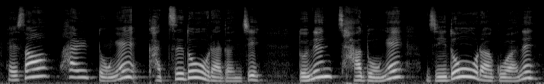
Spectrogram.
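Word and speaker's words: 自動: 노라고 읽었죠. 해서 활동의 가츠도라든지 또는 자동의 지도라고 하는 자 이러한 한자들도 꼭 확인해 주셔야 되겠습니다.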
